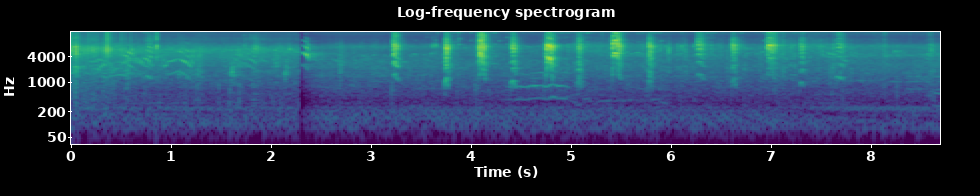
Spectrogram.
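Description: Birds chirping: many quick rising and falling chirps, then, after a sudden cut about two seconds in, a string of short sharp sounds about three a second.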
